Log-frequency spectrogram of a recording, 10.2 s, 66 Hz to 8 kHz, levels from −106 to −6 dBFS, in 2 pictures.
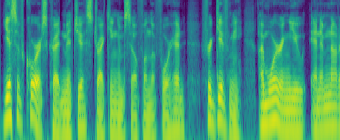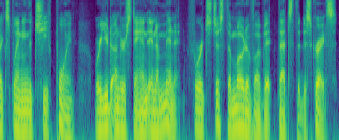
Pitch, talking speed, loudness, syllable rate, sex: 95 Hz, 225 wpm, -20 LUFS, 6.2 syllables/s, male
